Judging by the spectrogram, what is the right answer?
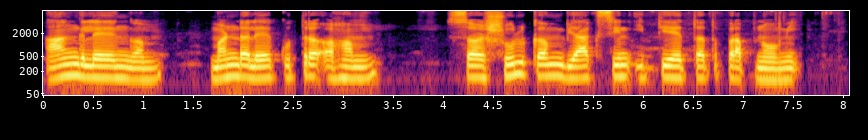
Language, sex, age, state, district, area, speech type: Sanskrit, male, 18-30, Odisha, Kandhamal, urban, read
